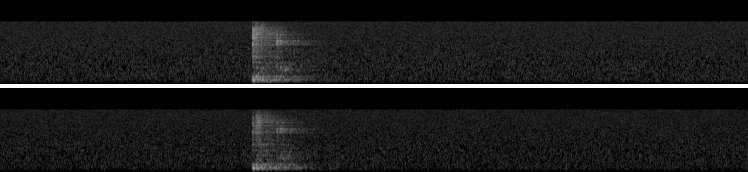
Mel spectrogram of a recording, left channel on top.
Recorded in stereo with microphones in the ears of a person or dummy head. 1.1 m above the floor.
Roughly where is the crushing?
Left.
